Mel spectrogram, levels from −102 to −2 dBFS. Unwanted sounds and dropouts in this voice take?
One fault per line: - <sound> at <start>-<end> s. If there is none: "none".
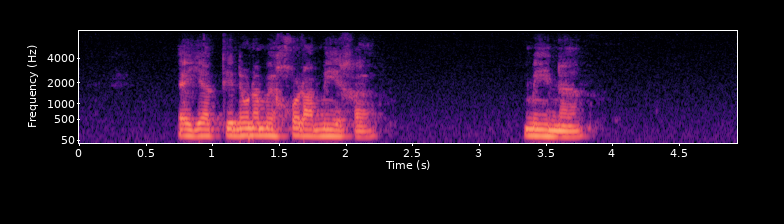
none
